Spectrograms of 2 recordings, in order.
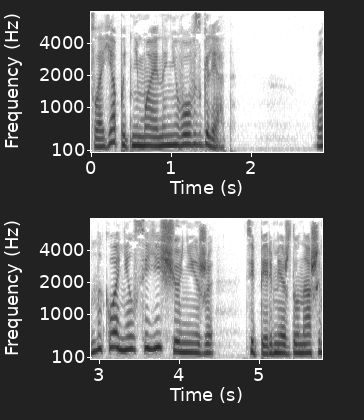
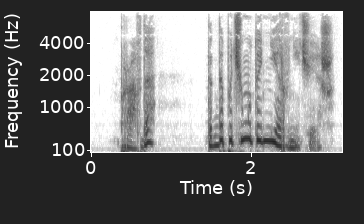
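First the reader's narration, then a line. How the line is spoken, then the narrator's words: Deceptively gentle question, male. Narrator (Russian): Обманчиво ласковым тоном поинтересовался он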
